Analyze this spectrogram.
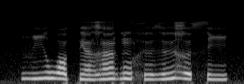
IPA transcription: β i w ɔ pʲ ɐ̃ ɣ ɐ̃ ɠ ũ h ʉ ð ʉ ɣ ɵ θ i

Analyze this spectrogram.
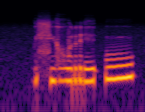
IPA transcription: sʲ ṳ ɣ u r e̤ ʔ u

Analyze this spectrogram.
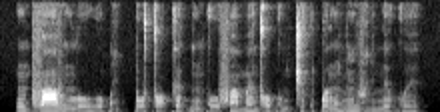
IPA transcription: ũ˦ p v aː˧ v ũ˨ l o˨ w o˨ ɓ i˨ k͡p o˧ t ɔ˧ k ɛ˧ ɡ͡b ũ˧ k o˧ f ã˨ m ɛ̃˧ d ɔ˦ ɡʷ i˨˦ ŋ t͡ʃ ə˨ t k͡p ə˦ ɾ ũ˧ ɲ ĩ˦ v i˨˦ n e˦ ɡʷ e˨

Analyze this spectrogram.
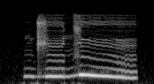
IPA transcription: n d͡ʒ ʉː n z ʉː

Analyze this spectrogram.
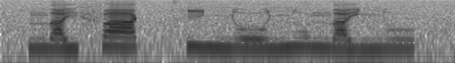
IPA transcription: n a˩ j f aː˥˨ k̚ t̪ʰ i˧˩ ɲ oː˩ ɲ u˧ n a˩ j ɲ u˩

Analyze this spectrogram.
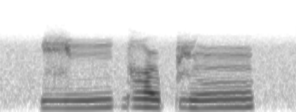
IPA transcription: ʑ iː ɡ ʁ ɯ p ʑ ũː

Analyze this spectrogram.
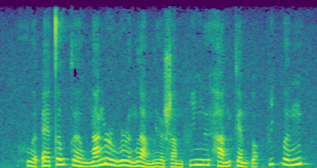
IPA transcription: h u˨˩˨ ə̯ ʔ ɛ˨˩˦ t̪ ə˧˥ w k əː˨˩ w ŋ a˧˥ ŋ ɹ u˨˩˦ ɹ ə˨˩˦ ŋ l a˨˩˨ m l ɨ˨˩ ə̯ ʂ a˨˩ m f i˧ ŋ ɨ˧ h a˨˩˦ n k ɛ˨˩ m ɗ ɔ˨˩ k̚ f i˦˥ k̚ w ə˧˥ ŋ

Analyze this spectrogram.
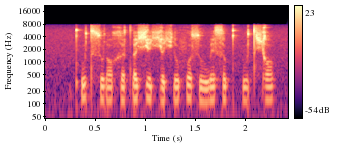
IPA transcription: kʷʼ e t s u ɾ ɔ x ə t ɾ ɐ ɕ e ç ɐ ç ɾ u f o s u w e s ɐ kʷʰ a t ɕ ɔ

